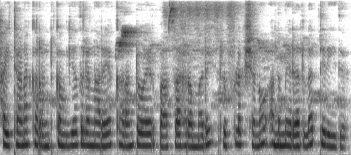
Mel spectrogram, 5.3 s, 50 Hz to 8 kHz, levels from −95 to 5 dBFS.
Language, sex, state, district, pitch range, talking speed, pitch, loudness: Tamil, female, Tamil Nadu, Nilgiris, 220-250 Hz, 160 wpm, 235 Hz, -13 LUFS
